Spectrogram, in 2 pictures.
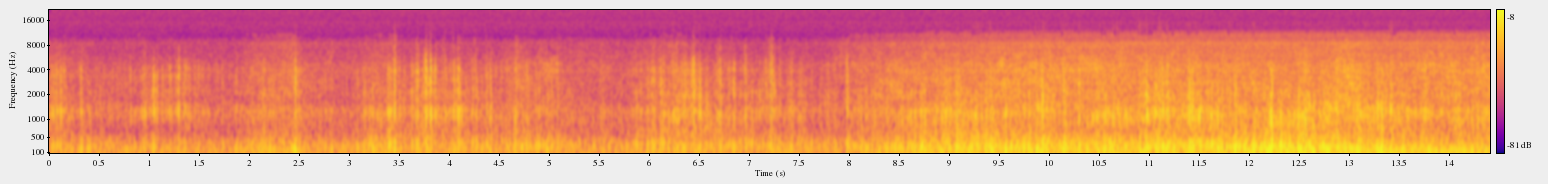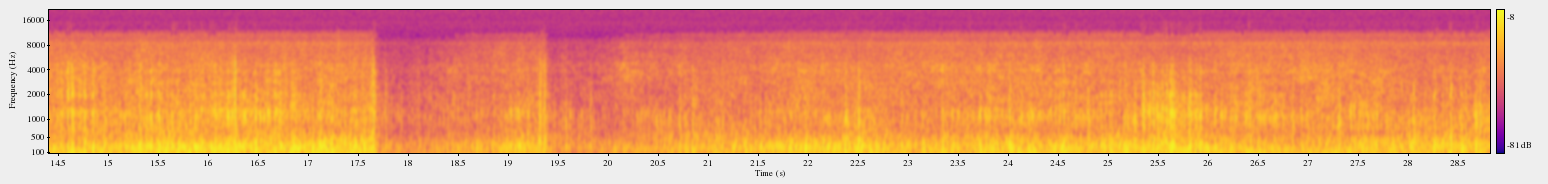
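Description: Roar of Starship SN15's three Raptor methane rocket engines firing during ascent, heard as a steady rumble. It grows louder about eight seconds in, drops away suddenly around eighteen seconds, then builds back up.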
